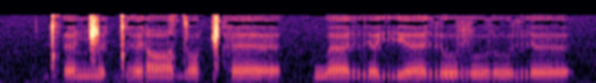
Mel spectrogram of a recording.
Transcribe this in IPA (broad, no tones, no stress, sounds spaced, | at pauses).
ǃʼ ɜ ŋ͡ǁ ə ɡ͡ǃ ɜ ɾ ɑ d ɔ ǁʰ ɜ | w ɐ r ə rʲ ɜ r o v o ɾ o r ə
